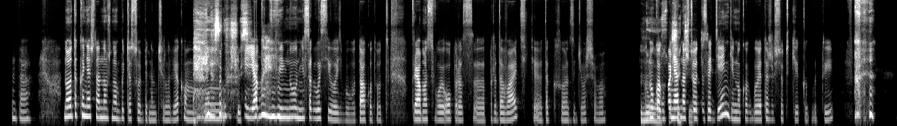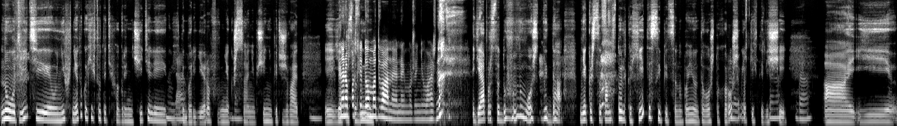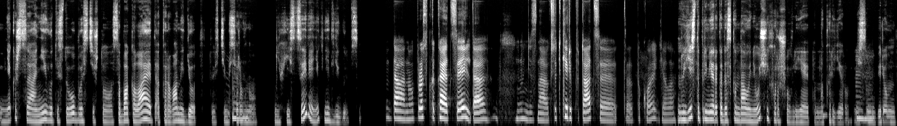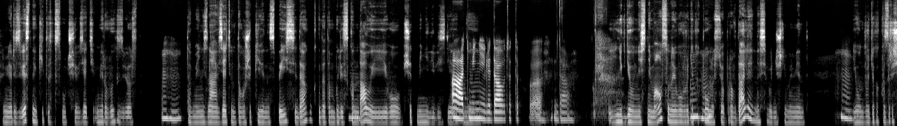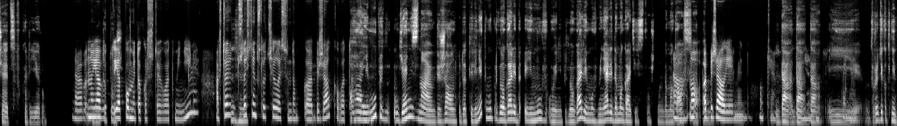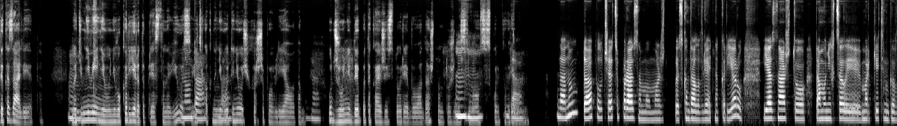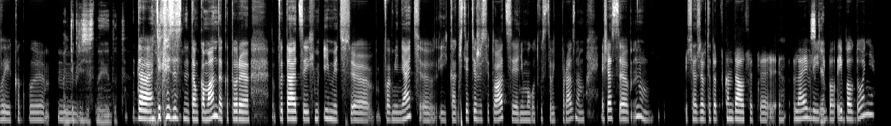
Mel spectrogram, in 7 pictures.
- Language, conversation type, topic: Russian, unstructured, Почему звёзды шоу-бизнеса так часто оказываются в скандалах?
- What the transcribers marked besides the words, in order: laugh; laughing while speaking: "Я соглашусь"; chuckle; tapping; chuckle; laugh; other background noise; laughing while speaking: "Антикризисная"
